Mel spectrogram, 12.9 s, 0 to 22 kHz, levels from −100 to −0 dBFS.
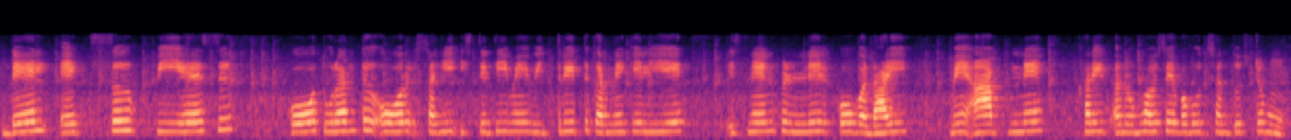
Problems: constant background noise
